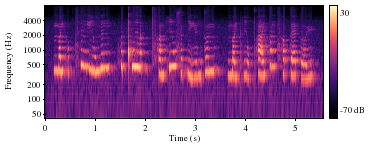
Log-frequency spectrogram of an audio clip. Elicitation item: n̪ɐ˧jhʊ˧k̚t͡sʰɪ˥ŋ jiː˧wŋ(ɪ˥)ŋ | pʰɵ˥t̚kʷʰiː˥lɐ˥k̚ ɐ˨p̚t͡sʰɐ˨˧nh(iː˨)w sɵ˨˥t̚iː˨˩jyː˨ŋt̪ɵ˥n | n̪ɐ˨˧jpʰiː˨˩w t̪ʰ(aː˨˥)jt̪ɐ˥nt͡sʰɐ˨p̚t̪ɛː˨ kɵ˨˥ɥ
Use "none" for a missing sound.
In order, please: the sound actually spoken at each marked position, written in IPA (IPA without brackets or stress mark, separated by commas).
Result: ɪ˥, iː˥, aː˨˥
